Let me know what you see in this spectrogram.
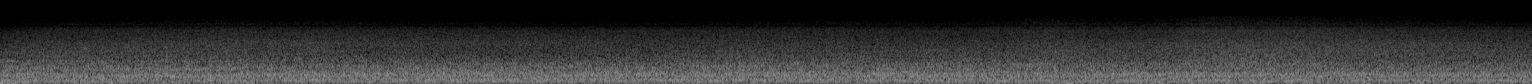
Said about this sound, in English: All right, if the wind can just please die down for a second, we might be able to hear the sound of the waves.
